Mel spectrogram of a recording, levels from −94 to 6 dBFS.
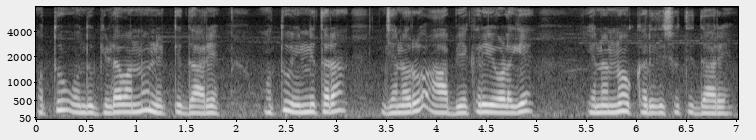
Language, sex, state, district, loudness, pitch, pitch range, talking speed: Kannada, male, Karnataka, Bangalore, -14 LUFS, 190 Hz, 180-200 Hz, 100 wpm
